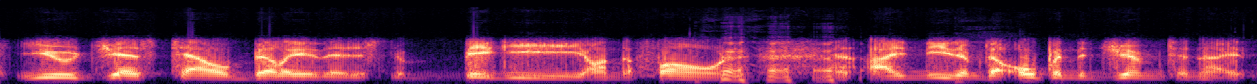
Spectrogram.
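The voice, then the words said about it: Imitates a big, deep voice. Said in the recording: “this big, deep voice on the other end ... this deep voice in the other says”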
